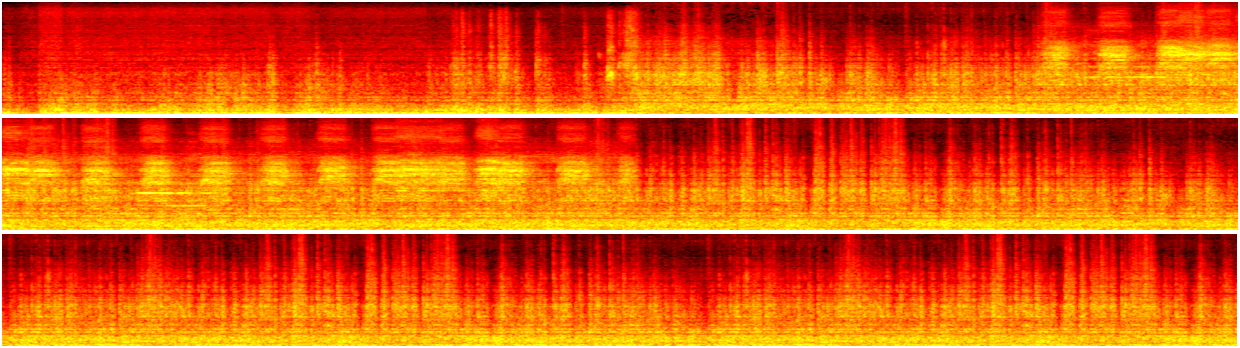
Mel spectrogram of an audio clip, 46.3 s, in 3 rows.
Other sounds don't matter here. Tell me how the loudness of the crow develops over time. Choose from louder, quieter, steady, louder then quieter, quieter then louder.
steady.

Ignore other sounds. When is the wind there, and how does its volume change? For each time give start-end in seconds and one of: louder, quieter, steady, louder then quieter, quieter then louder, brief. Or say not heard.
0.0-46.3 steady.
